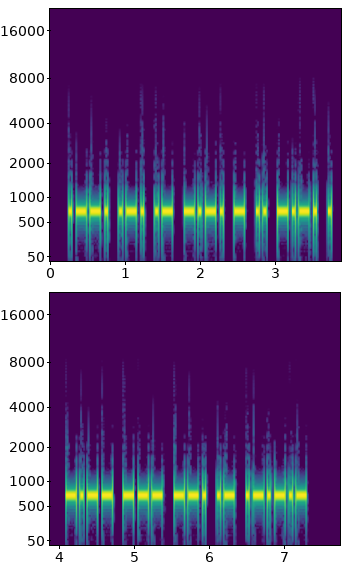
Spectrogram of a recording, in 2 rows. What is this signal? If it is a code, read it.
Morse code, heard as a keyed tone, about 25 wpm, 690 Hz. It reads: PRACTICE YOGA.
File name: Easy Sentences with Hints - 25wpm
